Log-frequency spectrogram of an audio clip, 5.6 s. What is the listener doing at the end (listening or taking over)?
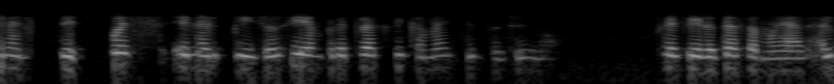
listening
